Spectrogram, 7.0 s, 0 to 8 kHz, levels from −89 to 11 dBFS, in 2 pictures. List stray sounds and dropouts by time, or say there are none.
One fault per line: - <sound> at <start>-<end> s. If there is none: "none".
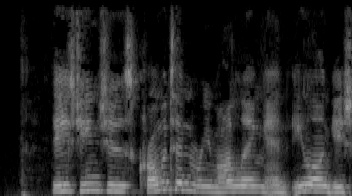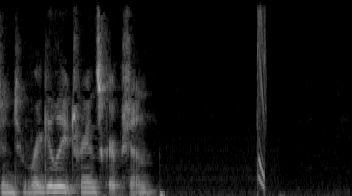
- chirp at 6.1-6.2 s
